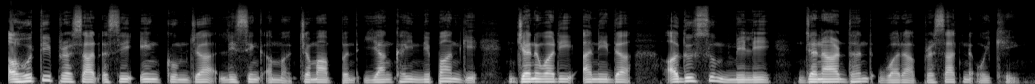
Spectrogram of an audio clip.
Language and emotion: Manipuri, neutral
